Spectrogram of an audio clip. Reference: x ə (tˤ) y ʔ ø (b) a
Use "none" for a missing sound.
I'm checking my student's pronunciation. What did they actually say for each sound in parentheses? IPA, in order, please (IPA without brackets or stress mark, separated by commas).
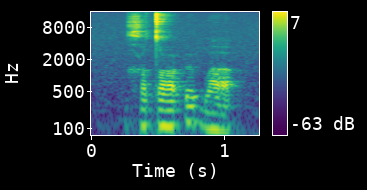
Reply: tˤ, b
